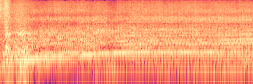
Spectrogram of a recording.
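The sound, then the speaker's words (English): A powerful monster truck engine revs loudly, its roar climbing in pitch and then holding at a steady, throaty drone for several seconds with no one talking. “all right more on that coming up uh, including monster trucks coming to the hammer”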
